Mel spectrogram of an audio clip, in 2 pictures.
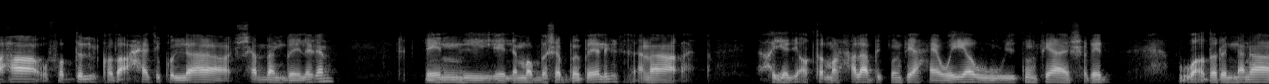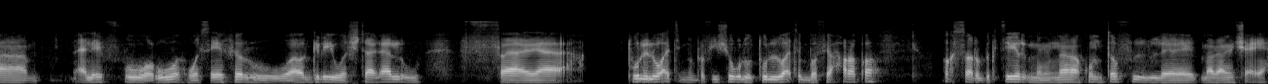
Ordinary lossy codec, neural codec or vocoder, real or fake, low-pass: none; codec, 16 kHz, 4 kbps, FunCodec, trained on LibriTTS, 50 frames a second; fake; none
